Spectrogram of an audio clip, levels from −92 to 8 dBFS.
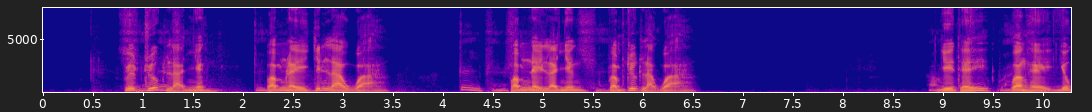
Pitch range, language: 85-110 Hz, Vietnamese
